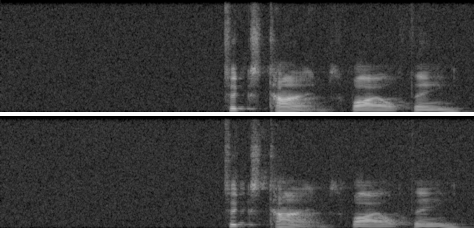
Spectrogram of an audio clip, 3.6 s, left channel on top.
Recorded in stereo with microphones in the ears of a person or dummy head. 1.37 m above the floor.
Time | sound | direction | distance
1.7 | a man speaking | 30° left (ahead or behind) | 1.1 m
